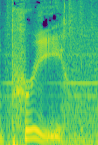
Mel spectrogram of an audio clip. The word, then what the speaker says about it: Prix: Called The Pri. Spelled P-R-I-X. So you get that French pronunciation like Grand Prix.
